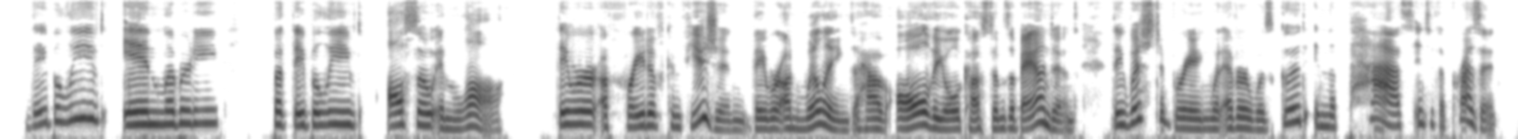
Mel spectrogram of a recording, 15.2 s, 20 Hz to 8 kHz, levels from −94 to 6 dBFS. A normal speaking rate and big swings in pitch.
Yes: average, 155 wpm; wide, 6.0 semitones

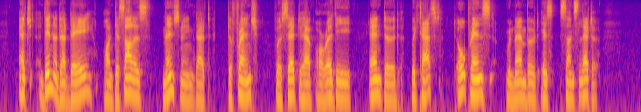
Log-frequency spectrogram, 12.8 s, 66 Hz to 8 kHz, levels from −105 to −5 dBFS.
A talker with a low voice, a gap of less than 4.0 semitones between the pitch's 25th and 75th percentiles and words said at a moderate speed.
No: low, 125 Hz; average, 3.1 semitones; slow, 110 wpm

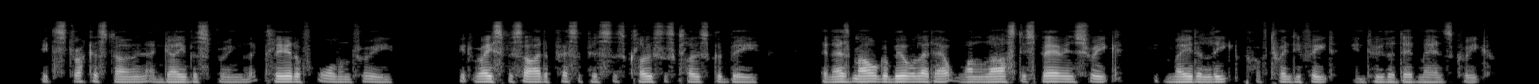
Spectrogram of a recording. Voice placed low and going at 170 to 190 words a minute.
Yes: low, 120 Hz; average, 185 wpm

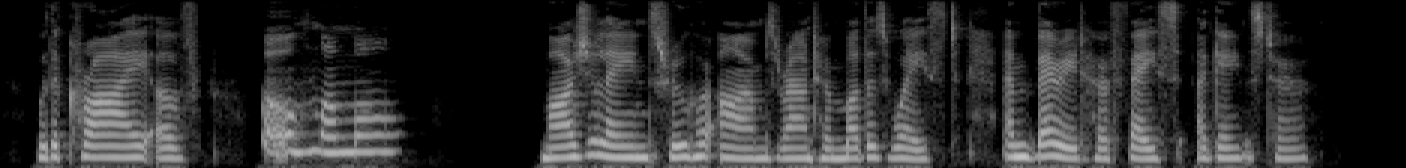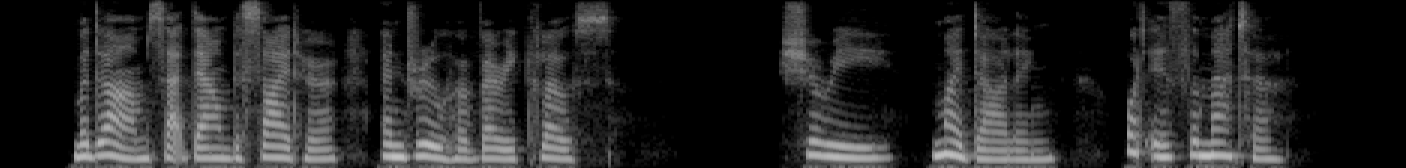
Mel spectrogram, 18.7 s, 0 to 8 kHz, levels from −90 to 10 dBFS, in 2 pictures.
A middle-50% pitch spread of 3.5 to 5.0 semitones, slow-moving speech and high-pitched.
No: average, 3.0 semitones; slow, 115 wpm; high, 195 Hz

